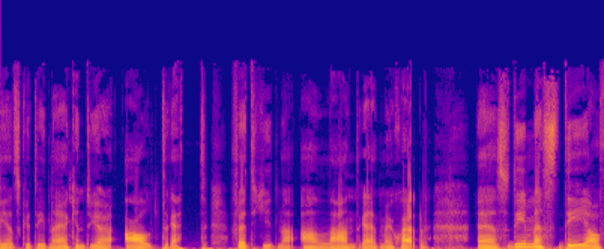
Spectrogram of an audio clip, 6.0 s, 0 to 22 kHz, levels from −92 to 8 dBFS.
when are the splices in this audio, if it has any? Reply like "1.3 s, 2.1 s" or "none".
none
